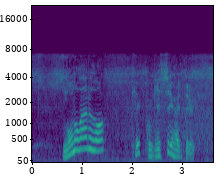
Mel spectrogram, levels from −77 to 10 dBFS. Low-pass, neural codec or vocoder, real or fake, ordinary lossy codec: 7.2 kHz; codec, 16 kHz, 2 kbps, FunCodec, trained on LibriTTS, 25 frames a second; fake; none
